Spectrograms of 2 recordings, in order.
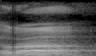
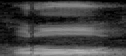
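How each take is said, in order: First: The r is light, with a thin open vowel. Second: The r is heavy, with a rounded dark vowel. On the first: The speaker calls it wrong. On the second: The speaker calls it right.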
